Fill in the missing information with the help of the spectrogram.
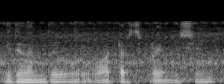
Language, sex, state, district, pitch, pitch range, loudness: Tamil, male, Tamil Nadu, Kanyakumari, 100 Hz, 95-105 Hz, -20 LUFS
